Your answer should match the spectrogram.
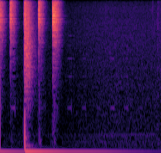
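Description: Hip-hop drum-machine loop playing back in a music app: a deep kick drum about a third of a second in, with a long low bass tail, and crisp hi-hat ticks. The ticks stop under a second in when playback is halted, and the bass tail fades away.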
